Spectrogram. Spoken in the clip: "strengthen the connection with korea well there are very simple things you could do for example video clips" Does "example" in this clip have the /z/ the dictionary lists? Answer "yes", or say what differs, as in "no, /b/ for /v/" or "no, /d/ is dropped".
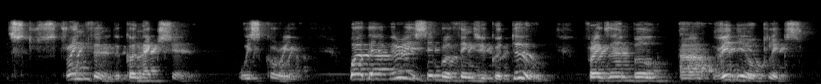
yes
